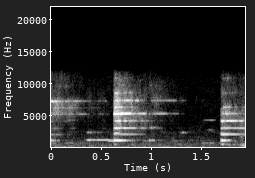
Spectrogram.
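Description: A tensioned steel piercing saw blade in a jeweller's saw frame is plucked three times, each pluck giving a bright, high metallic ping with ringing overtones. The clear ping shows the blade has enough tension to cut cleanly and easily.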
